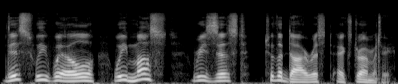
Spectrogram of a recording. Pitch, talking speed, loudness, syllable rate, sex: 155 Hz, 150 wpm, -15 LUFS, 4.6 syllables/s, male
